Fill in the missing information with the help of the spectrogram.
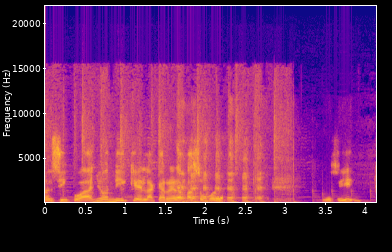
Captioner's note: laugh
